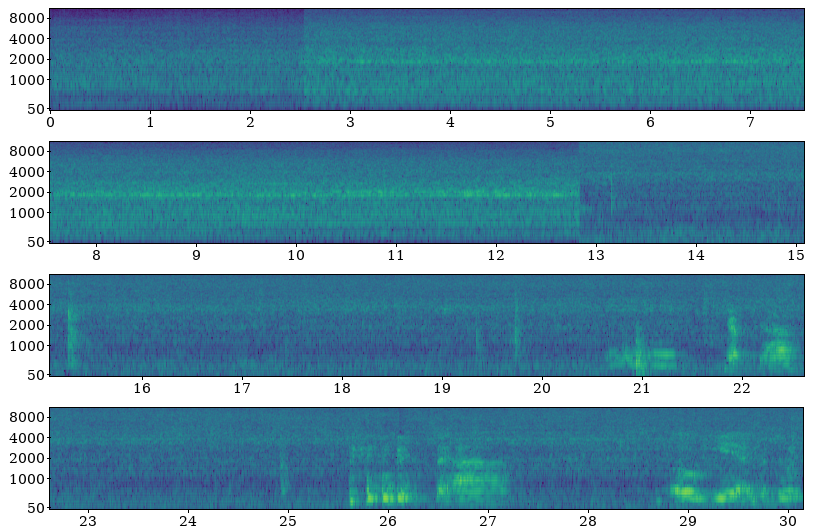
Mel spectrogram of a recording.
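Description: Electric blender running as it blends a protein shake, its motor whine stepping up and getting louder a couple of seconds in. About thirteen seconds in it gives way to a water tap running in a small room, with a single click and a few short vocal sounds near the end.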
